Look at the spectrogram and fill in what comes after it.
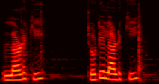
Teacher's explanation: You gotta bounce it. It's a duh, but it's also kind of an R.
